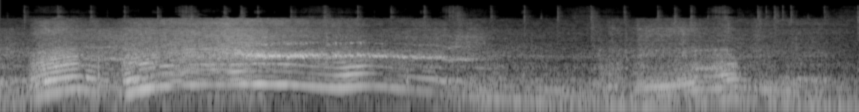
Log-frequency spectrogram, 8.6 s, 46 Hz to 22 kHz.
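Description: Mk1 Ford Fiesta converted to rear-wheel drive doing donuts: its engine revs up and down in repeated bursts while the rear tyres squeal, the squeal strongest and longest through the middle, with fresh revs near the end.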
